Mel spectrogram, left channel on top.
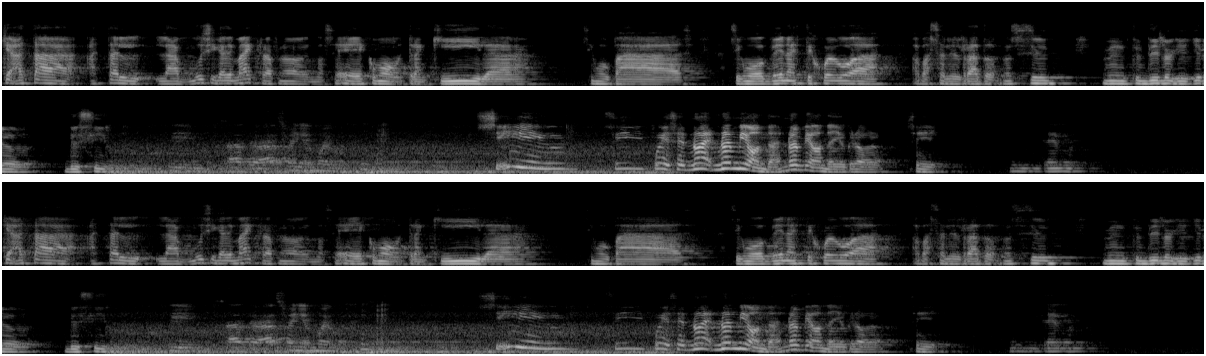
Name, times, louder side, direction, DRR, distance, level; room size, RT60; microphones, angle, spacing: voice 1, 0.0-5.3 5.9-6.9 7.3-8.8 9.1-12.3 12.6-13.2 16.8-17.8 18.1-20.8 21.2-21.4, left 3 dB, 75° left, 8 dB, 1.9 m, -29 dB
sound 1, 13.0-18.8, equal, 10° right, 5.7 m, -39 dB
voice 2, 13.7-16.0 22.1-22.7, right 1 dB, 65° right, 6 dB, 6.6 m, -39 dB
28.0 x 21.5 x 7.7 m, 0.75 s
head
